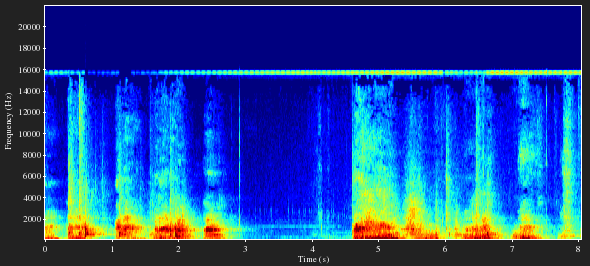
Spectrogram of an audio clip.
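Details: Red merle Border Collie barking in a quick series of gruff bursts, then falling silent for about a second and a half before resuming with long, rough, continuous barking.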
